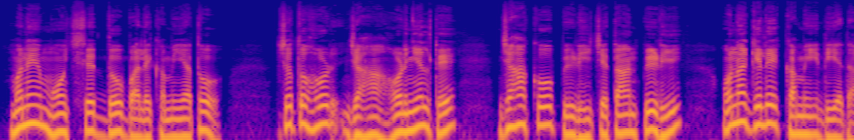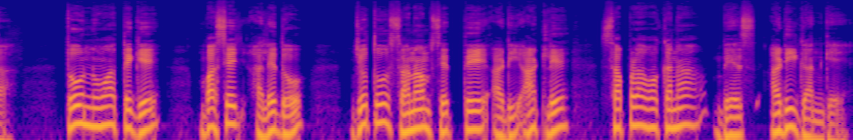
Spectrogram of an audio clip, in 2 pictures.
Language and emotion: Santali, neutral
